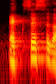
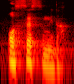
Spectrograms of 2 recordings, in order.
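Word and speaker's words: assess: 자, 단어를 꼭 공부하셔야 되는게 뭐냐면 요거 발음은 꼭 해 보셔야 돼. 어스. 엑세스가 아니라 어세스입니다.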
